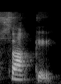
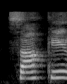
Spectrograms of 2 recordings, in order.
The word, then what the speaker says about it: साके: सो ह father wish for अ कप ऑफ़ साके। साके उसको pronounce करते हैं। बेटा इसको सेक नहीं पड़ते हैं बेटा। साके पढ़ते हैं।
